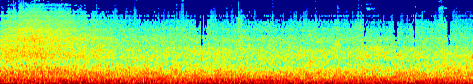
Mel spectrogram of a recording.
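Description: Steady wind rumble on the microphone, a low even roar with a fainter hiss above it, as the recorder moves along.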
